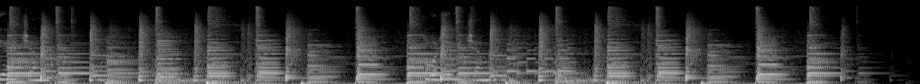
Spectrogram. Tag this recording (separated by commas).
Music, Speech, Female speech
